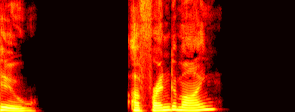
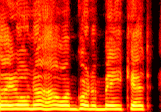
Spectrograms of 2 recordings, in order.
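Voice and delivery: imitating tears; 7 semitones higher, faster than usual. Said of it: "And she said".

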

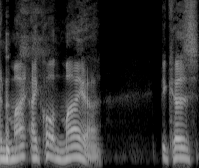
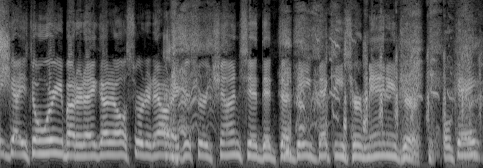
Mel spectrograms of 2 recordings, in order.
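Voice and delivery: put-on louder, higher folksy Midwest accent; 5 semitones higher, 3 dB louder than usual. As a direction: play a folksy Midwest local. Joins in the hick voice bit.

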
